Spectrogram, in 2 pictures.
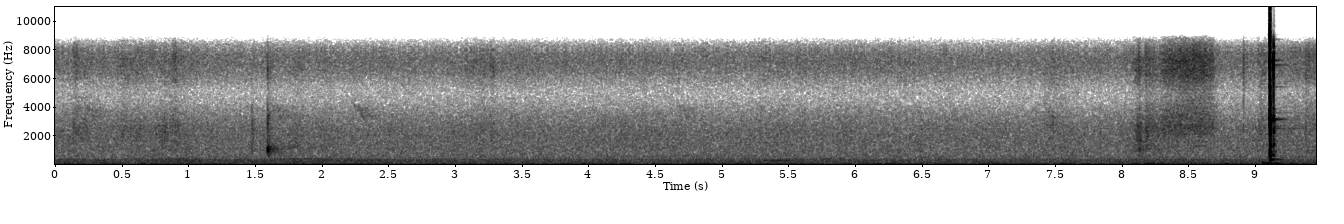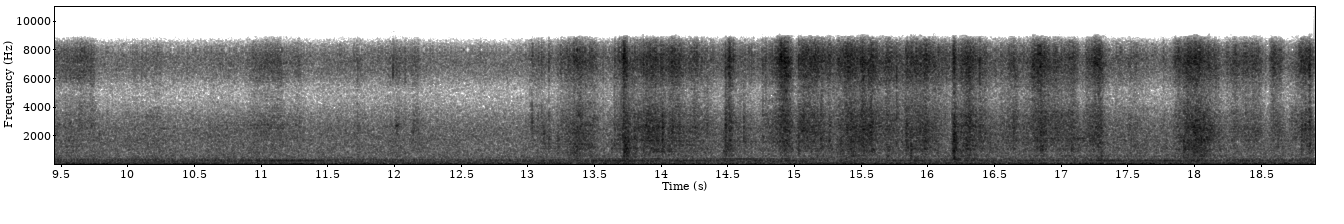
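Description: A steady low mechanical hum, with soft rustling of paper towels being laid out and smoothed by gloved hands, and one sharp click about halfway through.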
